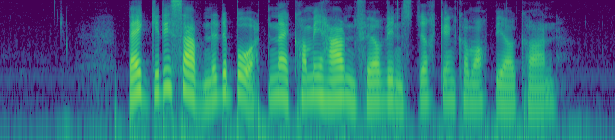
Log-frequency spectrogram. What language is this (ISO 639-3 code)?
nor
